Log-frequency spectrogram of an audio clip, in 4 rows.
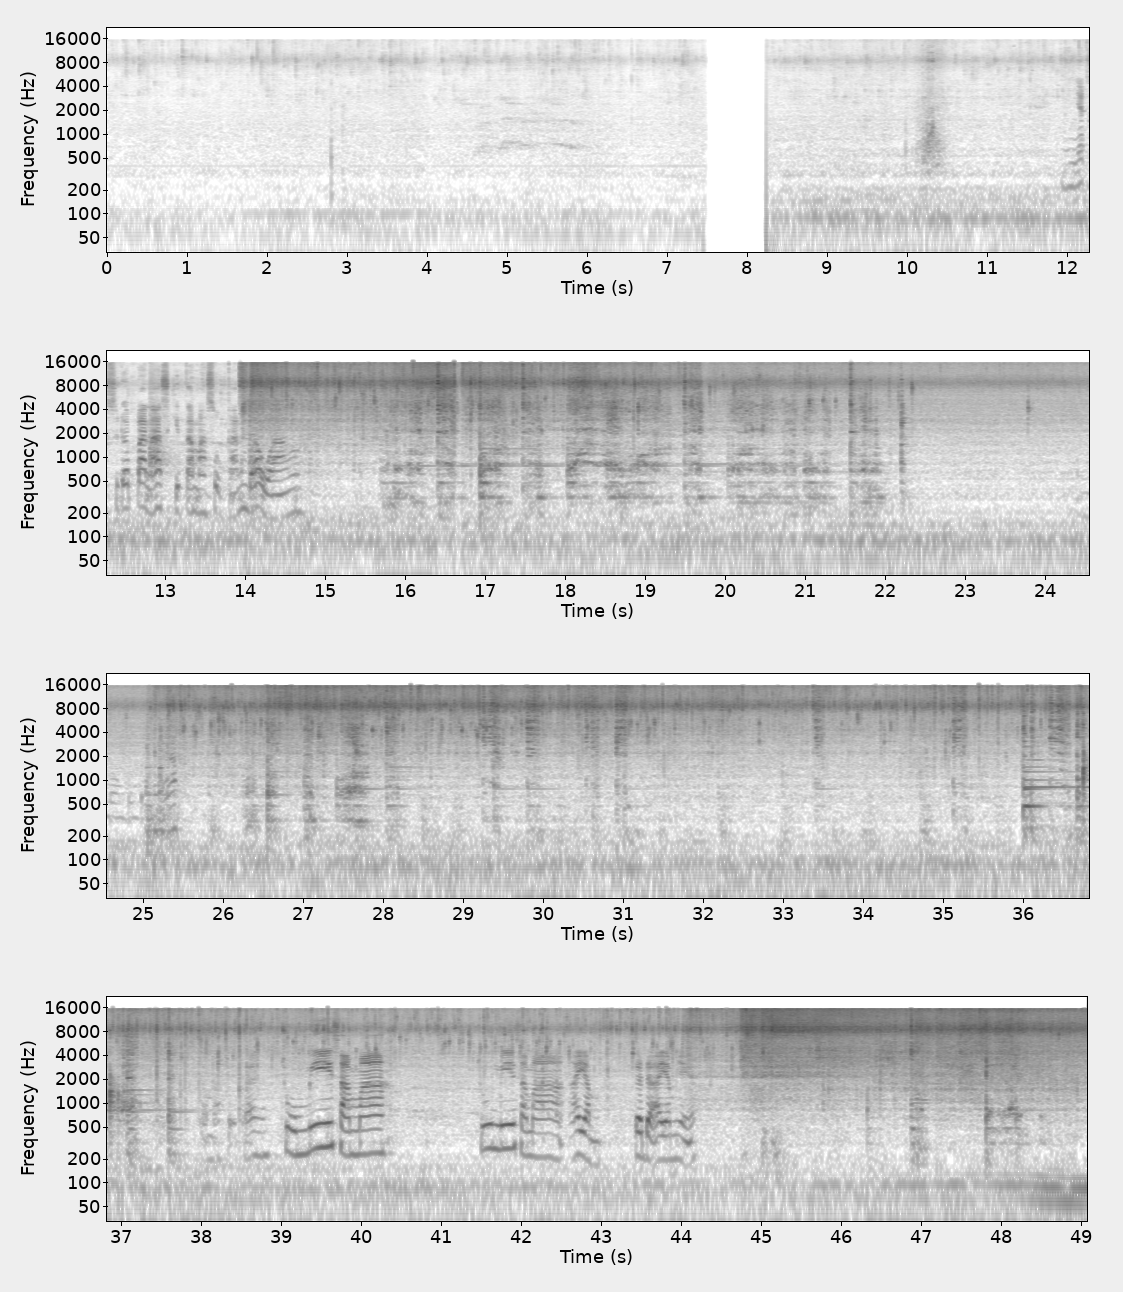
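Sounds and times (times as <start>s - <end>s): garlic sizzling in hot oil: 12.4s - 49.0s
metal spatula scraping wok: 14.0s - 22.4s, 25.0s - 38.4s, 44.2s - 49.0s.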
